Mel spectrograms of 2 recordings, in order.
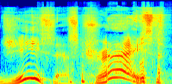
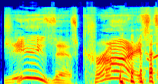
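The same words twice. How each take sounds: First: Put-on four-year-old exclaiming. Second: Put-on high, drawn-out little-kid Jesus Christ; four-year-old exclaiming. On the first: Daughter's retold exclamation, slow kid voice. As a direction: stretch it like an unimpressed kid. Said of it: "but she went". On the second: Four-year-old daughter reacting to the full container, slow kid voice. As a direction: stretch it out like an unimpressed toddler. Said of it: "and she goes".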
